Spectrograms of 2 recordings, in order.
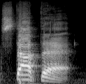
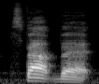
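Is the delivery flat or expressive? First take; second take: expressive; flat. First: It is read with lively, expressive inflection. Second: It is read flatly with no inflection. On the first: The words are acted out as a real scream. The speaker calls it right. "as someone else who might" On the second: The words are just read straight off the page. The speaker calls it wrong. "There's no real inflection in the voice actor's voice"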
